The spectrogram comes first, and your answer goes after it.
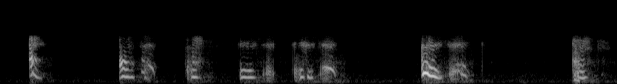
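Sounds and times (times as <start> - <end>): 
hungry baby girl crying: 1.2 - 3.4, 4.2 - 4.7.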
